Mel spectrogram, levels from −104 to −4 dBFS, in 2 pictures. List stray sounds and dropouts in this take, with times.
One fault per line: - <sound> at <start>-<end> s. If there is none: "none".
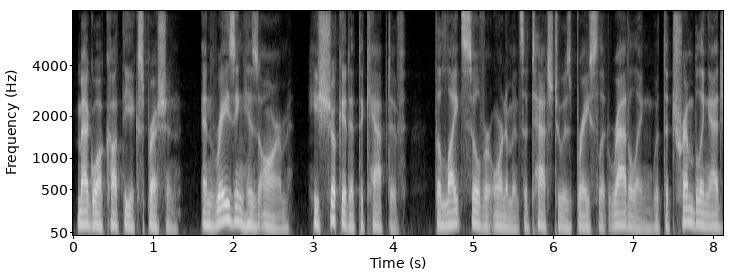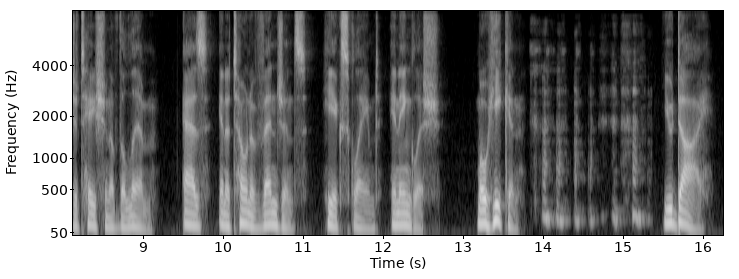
- laugh at 13.8-15.4 s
